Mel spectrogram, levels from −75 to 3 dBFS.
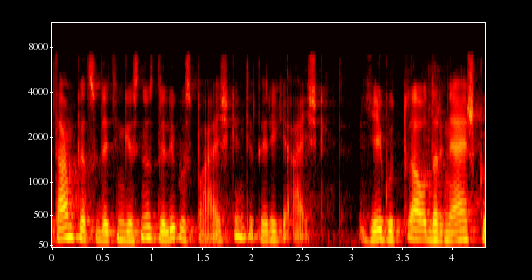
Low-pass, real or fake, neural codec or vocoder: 7.2 kHz; real; none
